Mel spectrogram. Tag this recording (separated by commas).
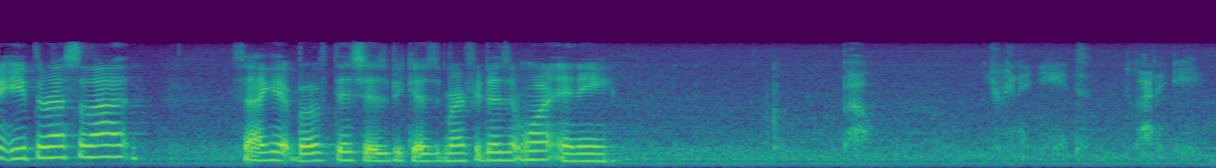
Speech, Whispering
